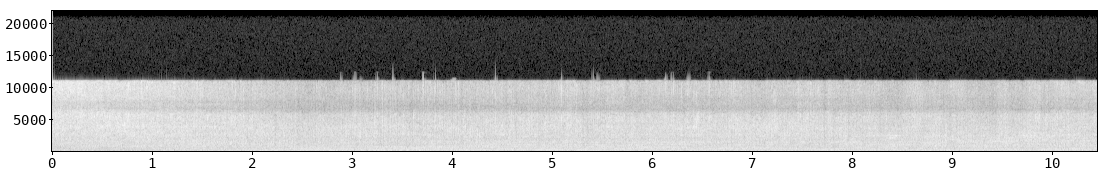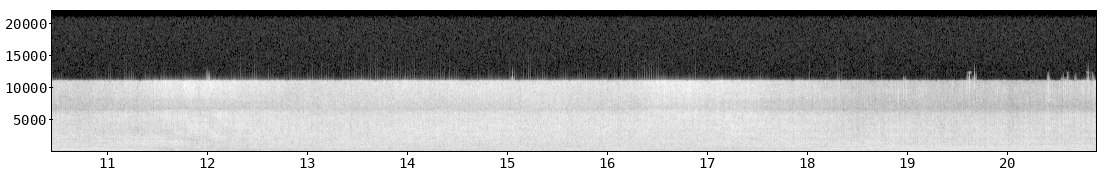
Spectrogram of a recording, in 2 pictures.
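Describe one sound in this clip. Racing car engines roar loudly as the cars speed around a track.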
